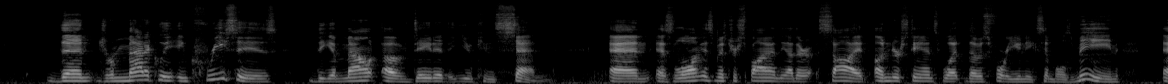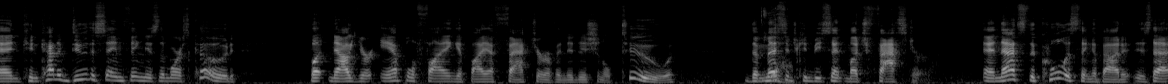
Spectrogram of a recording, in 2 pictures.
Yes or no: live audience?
no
